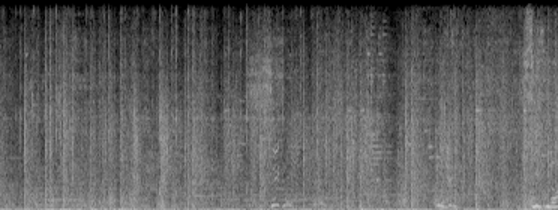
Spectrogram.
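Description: Rapid gunfire bursts and crashing impacts from the video game Zenless Zone Zero crackle continuously under game music, dense and busy throughout, with brief chirpy effects.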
